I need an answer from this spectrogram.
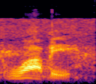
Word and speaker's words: wabi: that goes along with something that rhymes with it wobby so it often Japanese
